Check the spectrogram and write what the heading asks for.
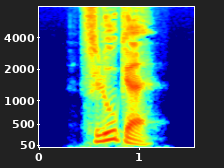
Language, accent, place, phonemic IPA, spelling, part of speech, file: German, Germany, Berlin, /ˈfluːkə/, Fluke, noun, De-Fluke.ogg
- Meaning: fluke (lobe of a whale's tail)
